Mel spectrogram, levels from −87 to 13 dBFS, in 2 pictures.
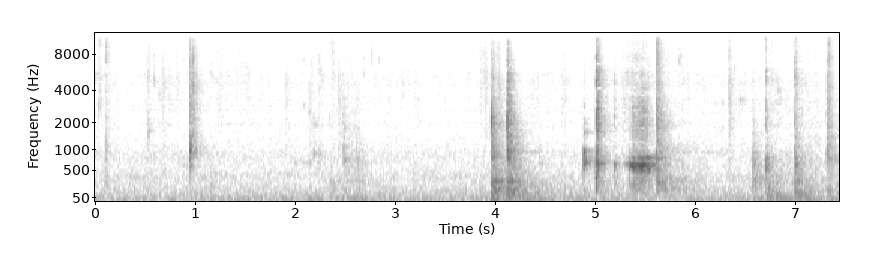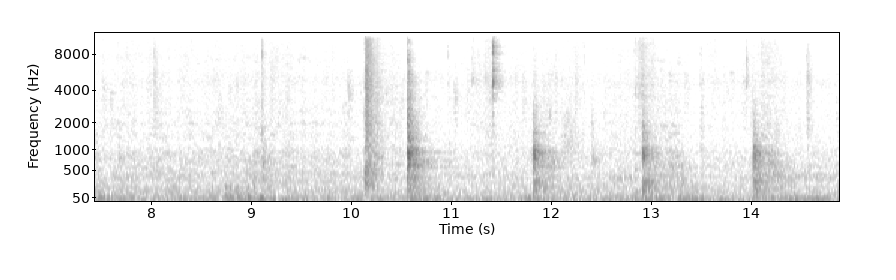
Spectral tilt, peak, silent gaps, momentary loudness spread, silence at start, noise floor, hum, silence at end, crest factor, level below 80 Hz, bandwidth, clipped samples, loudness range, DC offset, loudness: -3.5 dB/octave; -14 dBFS; none; 25 LU; 0 s; -63 dBFS; none; 0.05 s; 30 dB; -60 dBFS; 11.5 kHz; under 0.1%; 16 LU; under 0.1%; -41 LUFS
